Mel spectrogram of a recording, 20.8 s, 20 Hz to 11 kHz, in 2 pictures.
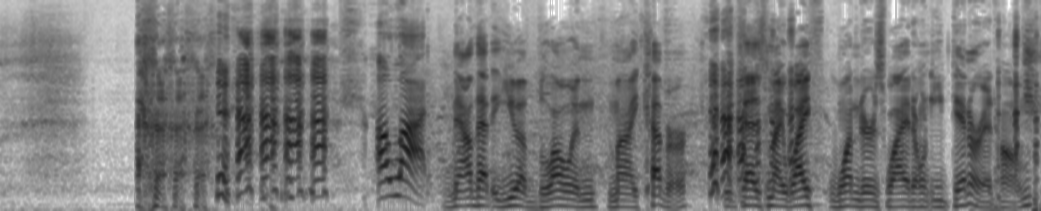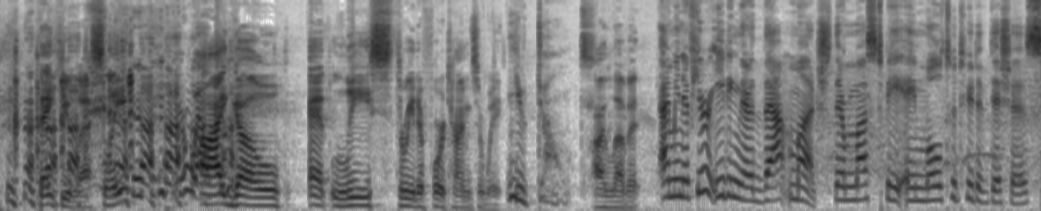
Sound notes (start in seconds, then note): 1.4 laughter; 1.4 laughs; 9.8 laughter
